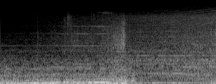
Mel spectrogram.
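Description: Deep low rumble, the tail of a cinematic trailer boom, dropping away sharply about a second and a half in.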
